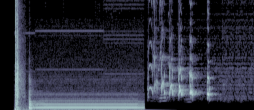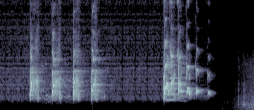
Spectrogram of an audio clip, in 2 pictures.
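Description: A click, then a steady held tone for about two seconds, followed by a bald eagle calling in three bursts of high, chittering chirps with pauses between.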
